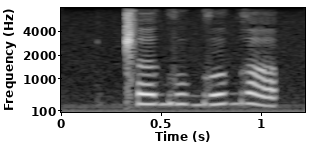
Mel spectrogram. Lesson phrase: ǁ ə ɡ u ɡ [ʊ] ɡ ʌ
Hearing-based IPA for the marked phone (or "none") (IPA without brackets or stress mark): ʊ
